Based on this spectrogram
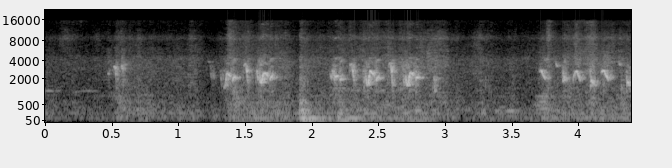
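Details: Garden sooty-headed bulbul singing along with the song of another bulbul: three bursts of quick, bubbly warbled notes separated by short pauses, with a soft thump in the middle.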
